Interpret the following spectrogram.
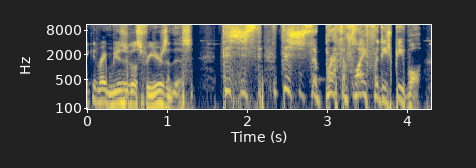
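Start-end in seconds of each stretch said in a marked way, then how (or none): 1.7-4.2 mocking voice. Mocking the people who feed on drama.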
